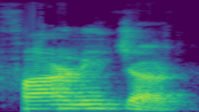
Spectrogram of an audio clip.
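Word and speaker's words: furniture: টি যদি থাকে আর টি এর পরে যদি ইউ থাকে তাহলে টি এর উচ্চারণটা হবে সবসময় চ এর মত যেমন ন্যাচার ন্যাচার মানে হচ্ছে প্রকৃতি আমরা বলি নেচার ওকে নেচার মানে হচ্ছে প্রকৃতি ফার্নিচার ফার্নিচার টি ইউ আর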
